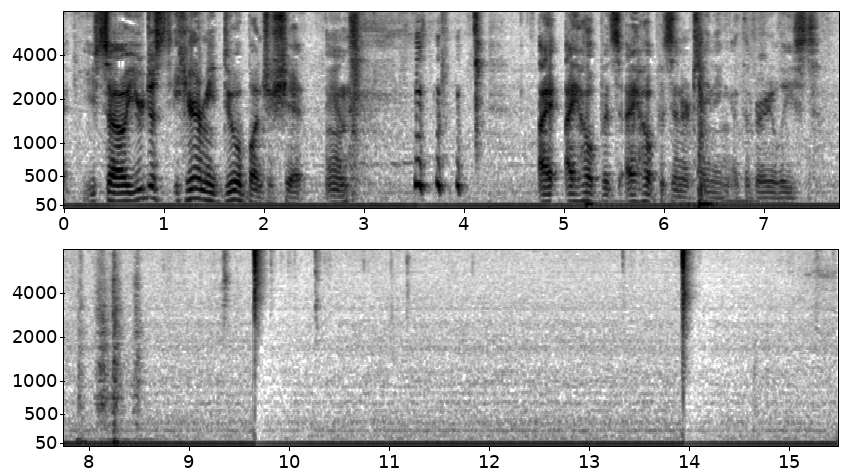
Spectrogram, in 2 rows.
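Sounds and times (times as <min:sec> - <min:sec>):
speech: 0:00.0 - 0:04.2, 0:04.8 - 0:08.3
low steady hum: 0:00.0 - 0:15.4
laughter: 0:02.8 - 0:04.2
cigar cutter snipping a cigar: 0:09.4 - 0:09.9, 0:13.3 - 0:14.2.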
